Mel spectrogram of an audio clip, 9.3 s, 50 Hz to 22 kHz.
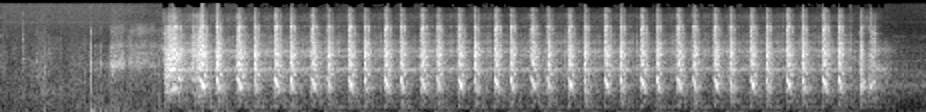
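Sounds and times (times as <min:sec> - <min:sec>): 
car engine cranking, failing to start: 0:01.6 - 0:08.9.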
